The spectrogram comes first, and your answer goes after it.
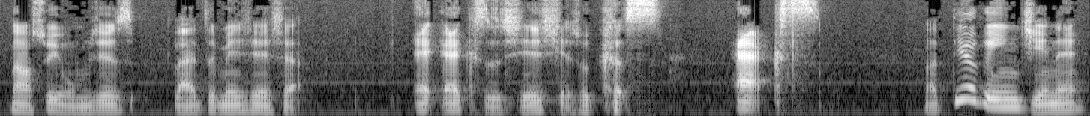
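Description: Chinese-speaking guy teaching english sounds, low voice but bouncy, lots of little fillers, stretches words out. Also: big pitch swings. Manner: repetitive, drawn-out syllables, frequent filler particles. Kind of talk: classroom lesson explanation.

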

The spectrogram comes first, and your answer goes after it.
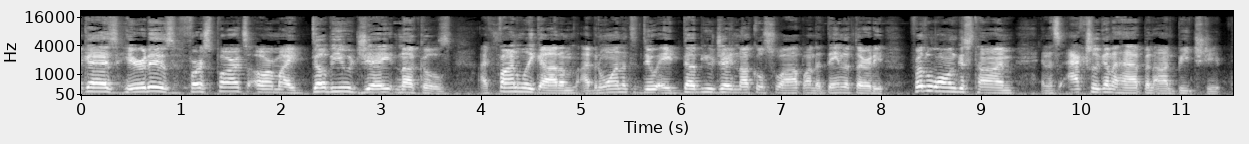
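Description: Speaking at a moderate pace in a voice on the high side, a thirtysomething man hosts his casual vlog about car parts. He's recording in his home garage workshop on a handheld camera at arm's length, chatty, upbeat, and excited, with frequent laughs.

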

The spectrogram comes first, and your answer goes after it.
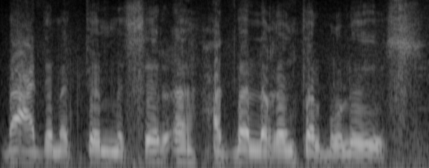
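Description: A man's voice: medium pitch, fairly even intonation, fairly quick, natural voice. An actor playing a scheming, boastful con man, speaking with an Egyptian accent in an old film. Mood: plotting. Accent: Egyptian Arabic. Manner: boastful, cocky, teasing. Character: scheming smooth-talking male con man. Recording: echoey film soundtrack with hiss.

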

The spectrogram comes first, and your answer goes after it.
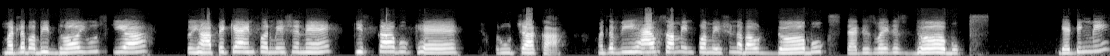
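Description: A woman's voice: sits high, fairly even intonation, takes it slowly, no room sound, muffled recording. A woman teaching an online French class, mixing Hindi and English, repeating pronunciations and quizzing students by name. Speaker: French tutor.

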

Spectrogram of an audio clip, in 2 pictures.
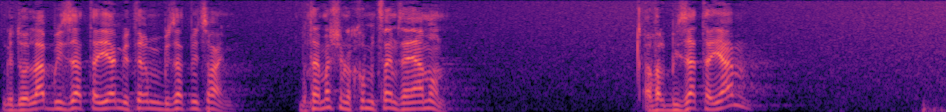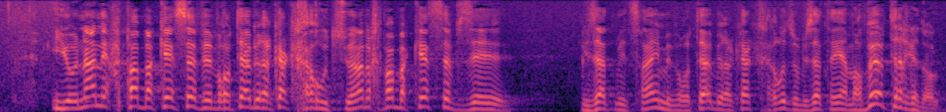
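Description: A man with a high-pitched voice teaches a Torah lesson as a rabbi. He tells the story with energy, drops slangy asides, acts out the quotes and sometimes shouts. His delivery moves between loud and quiet. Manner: bursts into shouts.

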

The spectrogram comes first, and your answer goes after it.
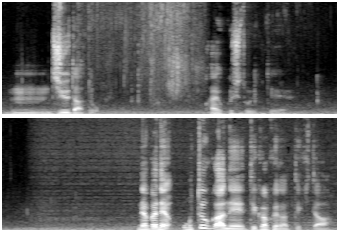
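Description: A man commenting on a horror game as he plays, muttering quietly and breaking into loud startled outbursts. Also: medium pitch, sing-song, unhurried, noisy background. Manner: muttering to himself, then loud startled outbursts and apologies to monsters.

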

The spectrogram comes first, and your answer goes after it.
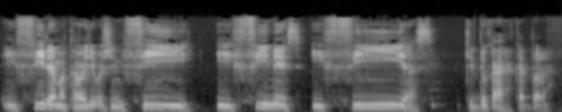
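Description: Man drilling syllables slowly. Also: medium pitch. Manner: drills syllables one by one, drawing out recited words slowly. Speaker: tajweed teacher. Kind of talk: recorded lesson.

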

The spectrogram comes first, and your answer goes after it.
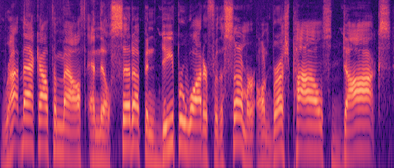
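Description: Brief: middle-aged male fishing host, slightly high voice, dry close sound, teaching from a boat outdoors with quick excited asides. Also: no echo. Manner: explanatory, bursts into excited asides on catches. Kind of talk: on-the-water fishing instruction.

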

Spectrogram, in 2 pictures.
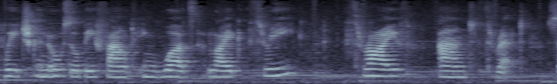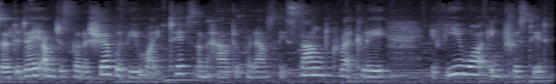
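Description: Woman teaching English pronunciation, echoey room. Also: medium pitch. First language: Chinese. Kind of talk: pronunciation lesson. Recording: echoey room with faint music.

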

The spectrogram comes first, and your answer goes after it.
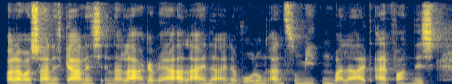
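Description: A man's voice: deep voice, level tone, fairly quick. A man giving casual reaction commentary, sarcastic and exasperated, rambling as he picks apart what he watches.

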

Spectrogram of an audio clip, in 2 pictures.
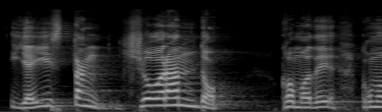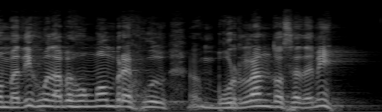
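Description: A man preaching a sermon in a church, asking the congregation questions and swinging from loud cries to near-whispers. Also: high voice, normal speed. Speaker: pastor. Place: church sanctuary, filmed for online viewers.

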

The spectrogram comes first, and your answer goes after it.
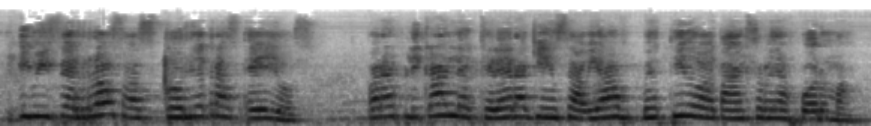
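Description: High-voiced woman storyteller, noisy stage recording. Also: steady tone, brisk, a little mellow. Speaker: narrator in an amateur stage play. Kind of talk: theatrical storytelling narration. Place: outdoor tented stage at night.

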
